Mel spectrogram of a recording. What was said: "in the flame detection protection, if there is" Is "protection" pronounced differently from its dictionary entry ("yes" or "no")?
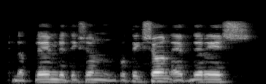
yes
